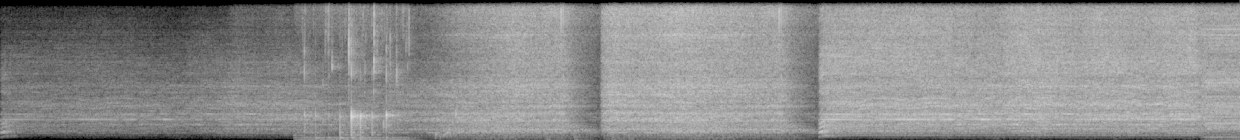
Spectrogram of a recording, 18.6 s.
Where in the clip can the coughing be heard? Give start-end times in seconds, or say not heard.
not heard.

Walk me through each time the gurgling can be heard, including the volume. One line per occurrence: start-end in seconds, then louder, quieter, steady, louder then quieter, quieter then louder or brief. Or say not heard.
4.3-9.2 quieter.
